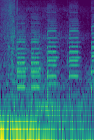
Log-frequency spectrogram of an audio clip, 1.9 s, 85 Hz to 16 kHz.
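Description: A call-in beep on the radio show Room 104, the cue for listeners to phone in: a run of four or five loud, buzzy, horn-like electronic tones in an uneven stuttering rhythm, heard alone over a low steady hum.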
